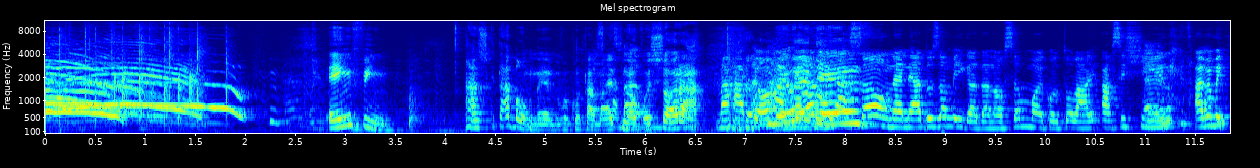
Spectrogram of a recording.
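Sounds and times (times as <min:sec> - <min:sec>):
audience clapping and cheering: 0:00.0 - 0:02.2
speech: 0:02.8 - 0:03.6, 0:04.2 - 0:11.8.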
